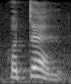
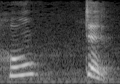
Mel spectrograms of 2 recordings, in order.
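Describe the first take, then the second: First: Said in the usual way. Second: "होटल" with a pause between "हो" and "टल"; split into syllables. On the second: Shown as a demonstration. Teacher showing the break in the middle, "होटल" in two syllables. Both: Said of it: "एक break आ जाता है बीच में".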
